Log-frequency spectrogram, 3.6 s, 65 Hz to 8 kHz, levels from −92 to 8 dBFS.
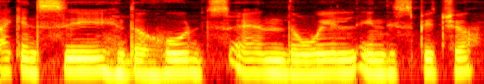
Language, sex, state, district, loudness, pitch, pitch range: English, male, Nagaland, Dimapur, -11 LUFS, 130 Hz, 125-140 Hz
